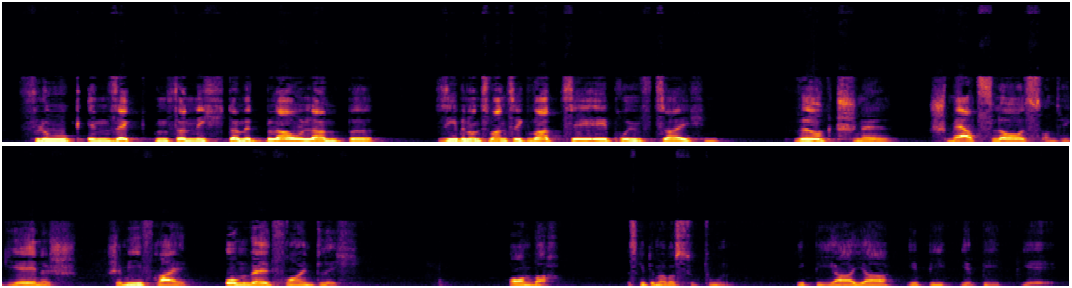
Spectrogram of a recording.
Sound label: yippee ya ya yippee yay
